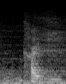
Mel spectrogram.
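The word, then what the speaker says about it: chitin: type limbs like the chitten is that how you pronounce chitten kit kit kiten that's how it's pronounced only seen it written the kiten type limbs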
